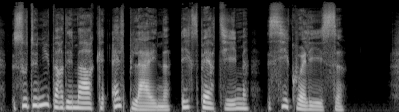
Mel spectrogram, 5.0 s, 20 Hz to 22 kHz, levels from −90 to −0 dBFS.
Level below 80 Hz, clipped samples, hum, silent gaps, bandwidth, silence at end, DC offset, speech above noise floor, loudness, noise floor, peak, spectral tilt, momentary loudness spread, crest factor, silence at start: -56 dBFS; under 0.1%; none; none; over 20 kHz; 0 s; under 0.1%; 48 dB; -25 LUFS; -74 dBFS; -8 dBFS; -4.5 dB/octave; 6 LU; 18 dB; 0 s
